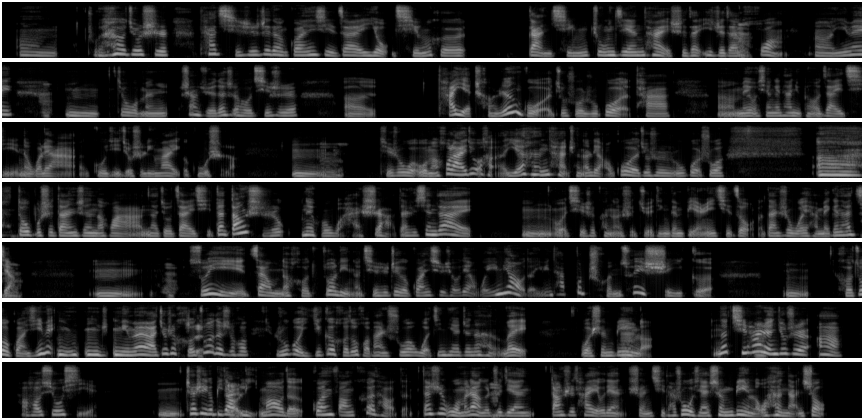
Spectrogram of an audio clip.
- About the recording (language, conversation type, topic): Chinese, advice, 我该如何重建他人对我的信任并修复彼此的关系？
- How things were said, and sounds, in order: laughing while speaking: "主要"; teeth sucking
